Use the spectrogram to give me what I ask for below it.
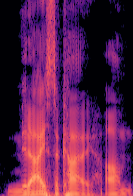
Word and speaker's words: Mirai Sekai: I will kick us off with my favorite EP, which is titled Mirai Sekai, in English, but that's the Japanese pronunciation because it is Japanese for future world.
